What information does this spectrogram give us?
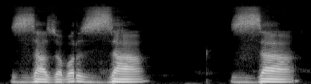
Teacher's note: যা অক্ষর সামনের নিচের দাঁতের আগা থেকে শীষ দিয়ে পড়তে হয়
